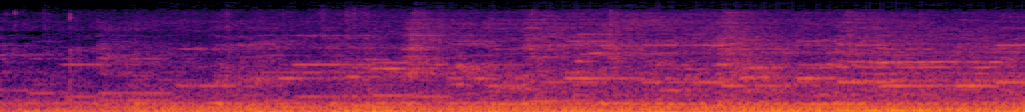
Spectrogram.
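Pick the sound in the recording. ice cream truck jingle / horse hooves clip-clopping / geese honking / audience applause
ice cream truck jingle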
